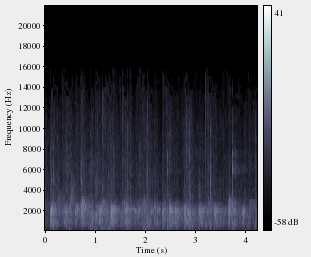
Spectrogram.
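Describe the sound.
Applause for a speaker at a church gathering, a steady patter of many hands clapping at moderate loudness throughout, with no break or speech over it.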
